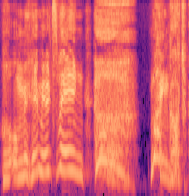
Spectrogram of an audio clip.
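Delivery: high, loud shocked cry; aghast at the crash; shocked exclamation. Acted. Friends reacting to Peter's crash, high aghast cry.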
